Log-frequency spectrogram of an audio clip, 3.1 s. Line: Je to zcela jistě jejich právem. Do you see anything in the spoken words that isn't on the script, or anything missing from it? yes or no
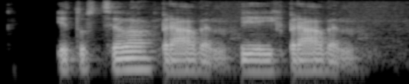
yes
